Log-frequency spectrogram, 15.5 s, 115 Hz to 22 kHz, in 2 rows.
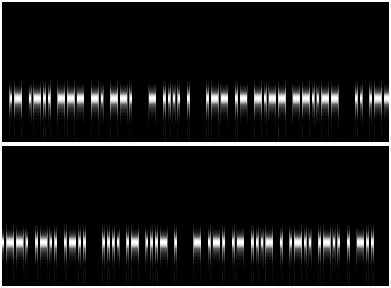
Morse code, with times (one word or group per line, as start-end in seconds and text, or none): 0.2-2.6 ALONG
2.9-3.8 THE
4.1-6.7 WAY,
7.1-9.4 I'LL
9.8-11.2 HAVE
11.6-15.2 TRAVELLED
